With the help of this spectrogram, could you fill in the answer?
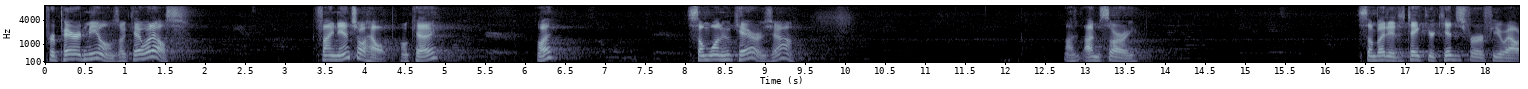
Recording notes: This message was first preached on 9/11/2022 at Linglestown Life in Harrisburg, PA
